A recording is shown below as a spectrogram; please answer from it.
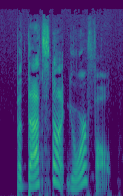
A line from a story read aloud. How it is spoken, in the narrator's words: the rose added kindly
